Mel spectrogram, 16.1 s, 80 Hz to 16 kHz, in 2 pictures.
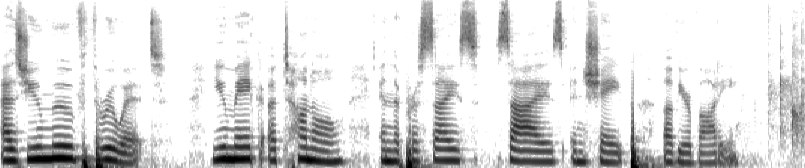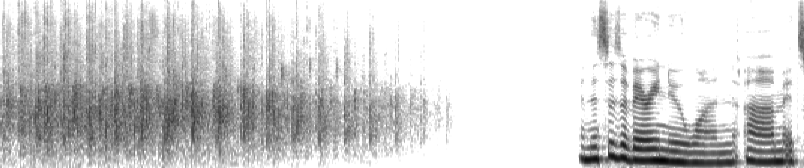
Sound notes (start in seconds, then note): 7.6 ^applause^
